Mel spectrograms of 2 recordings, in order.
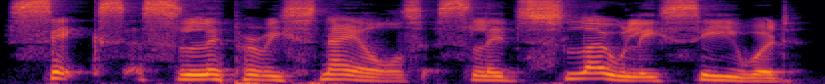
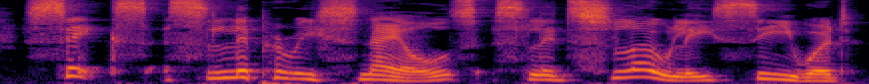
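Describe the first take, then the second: First: Very slow, distinct s and sl in "slippery snails slid"; careful s sounds. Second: Very slow, word-by-word tongue twister; slower and clearer. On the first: Teacher repeats the snail tongue twister, careful enunciation. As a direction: draw out "slid slowly seaward" with clean s sounds. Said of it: "So it'd be the s, sl". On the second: Teacher gives one more careful run, slow and clear. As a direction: spell out each word slowly and clearly. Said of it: "a little bit slower and clearer". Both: Shown as a demonstration.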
